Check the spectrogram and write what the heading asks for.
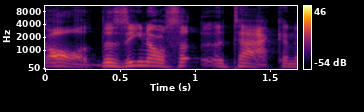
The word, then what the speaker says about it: Xenos: I guess that's just how they pronounce it in Britain is Zenos. Um but uh no, it's uh Xenos.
